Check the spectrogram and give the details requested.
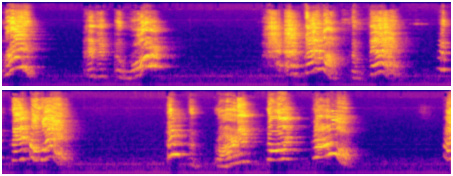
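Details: Pet male yellow-naped amazon parrot reciting a Dr. Seuss book indoors: rapid speech-like phrases in clustered bursts with pauses, voice rising and falling like spoken words, over nine seconds in a quiet room.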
